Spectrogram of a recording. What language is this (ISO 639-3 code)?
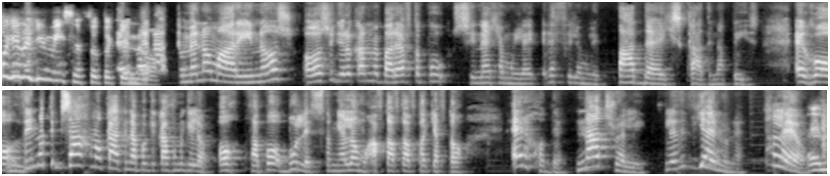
ell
